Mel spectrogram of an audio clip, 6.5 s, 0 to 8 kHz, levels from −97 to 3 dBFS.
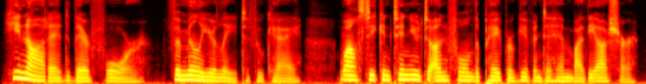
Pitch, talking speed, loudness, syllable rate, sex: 135 Hz, 175 wpm, -20 LUFS, 5.7 syllables/s, female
